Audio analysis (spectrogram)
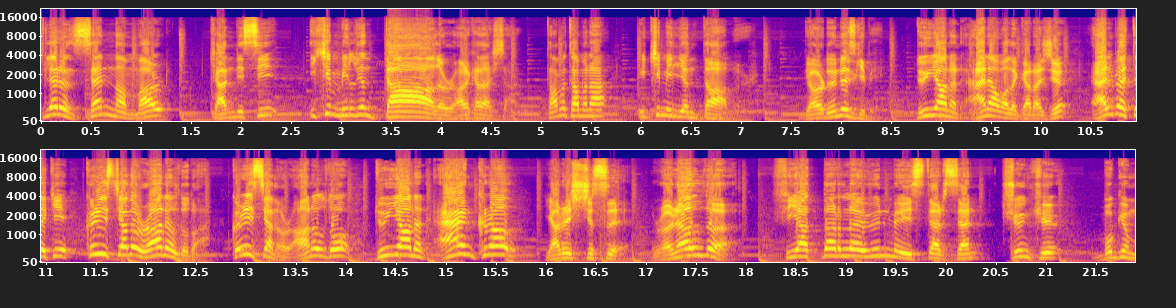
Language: Turkish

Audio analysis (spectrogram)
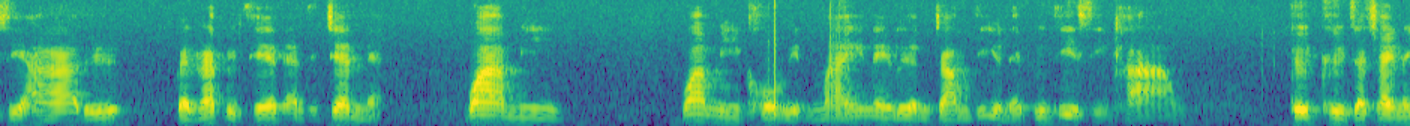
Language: Thai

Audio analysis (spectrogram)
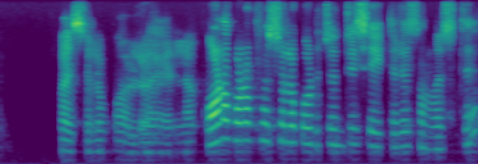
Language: Odia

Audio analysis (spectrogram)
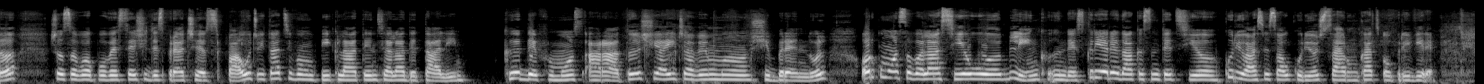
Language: Romanian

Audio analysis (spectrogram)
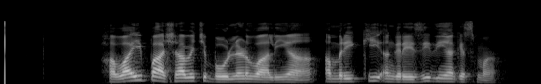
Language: Punjabi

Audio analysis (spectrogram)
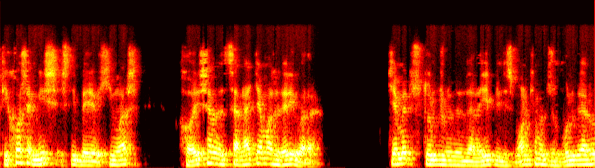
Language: Greek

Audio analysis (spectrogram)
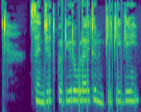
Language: Pashto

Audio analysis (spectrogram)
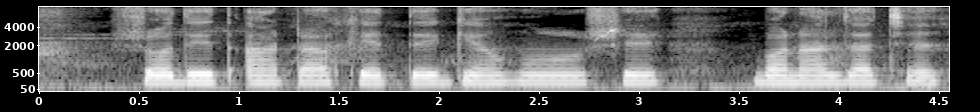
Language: Magahi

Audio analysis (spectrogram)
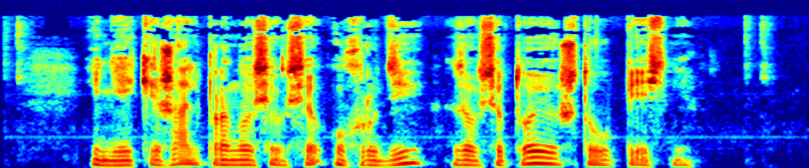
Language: Belarusian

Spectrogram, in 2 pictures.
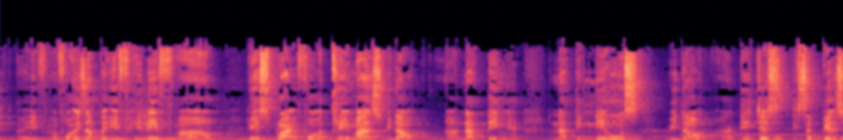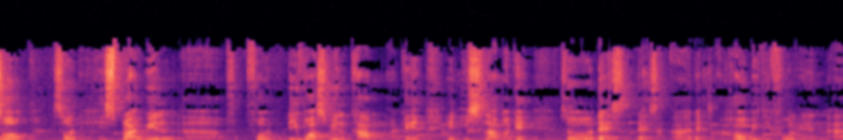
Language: Vietnamese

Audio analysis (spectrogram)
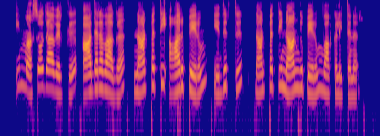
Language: Tamil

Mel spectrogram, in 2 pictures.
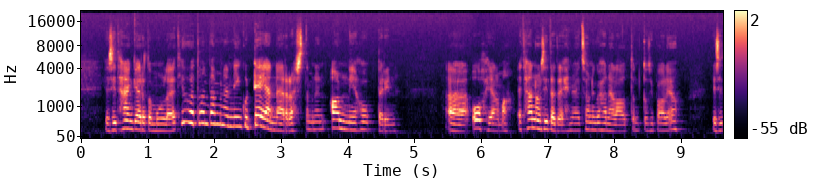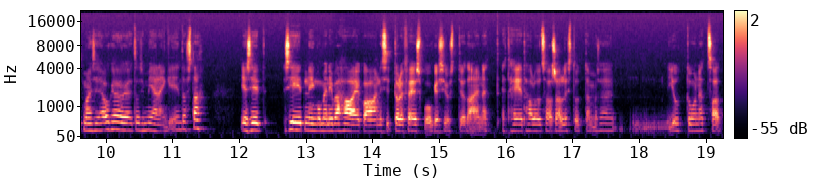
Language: Finnish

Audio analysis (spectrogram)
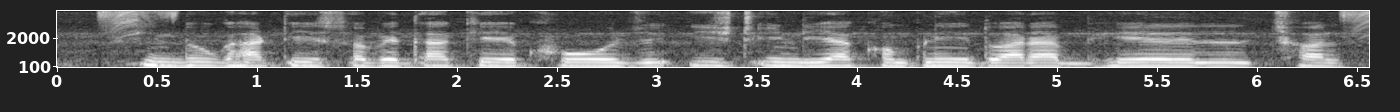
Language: Maithili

